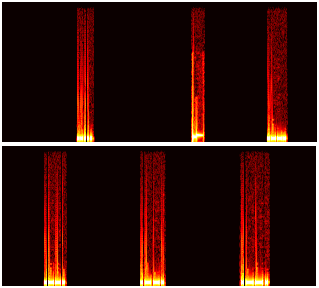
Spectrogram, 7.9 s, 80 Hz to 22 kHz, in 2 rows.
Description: Morse code, heard as a keyed tone, about 50 wpm, spaced as for 9 wpm, 700 Hz. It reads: 5 PPPP
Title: Speed-Racing Single Letter-Number 40wpm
